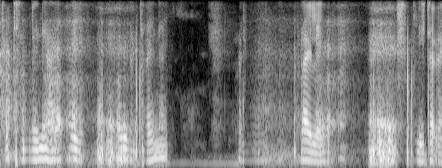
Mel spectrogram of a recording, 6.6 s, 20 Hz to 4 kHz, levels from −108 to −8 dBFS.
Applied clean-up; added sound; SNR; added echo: neural mask model RNNoise.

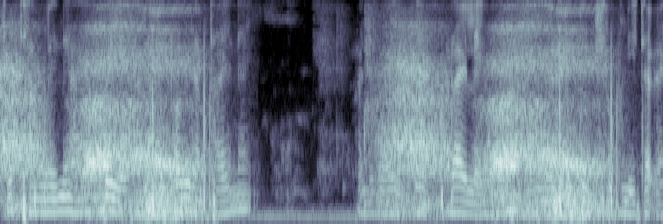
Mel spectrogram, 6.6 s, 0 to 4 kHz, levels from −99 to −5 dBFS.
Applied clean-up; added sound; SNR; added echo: none; Breathing; -5 dB; none.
